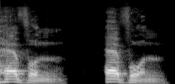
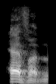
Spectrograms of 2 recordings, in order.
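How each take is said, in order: First: "heaven" with a full second vowel, "heh-von"; wrong full vowel. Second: "heaven" as "hev'n", pitched low; dropped E. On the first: Teacher showing what not to say, wrong "heaven". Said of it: "not that". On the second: Teacher showing the E is gone, "heaven" as hev'n. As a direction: close "heaven" from v right onto n. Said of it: "like the E wasn't there". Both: Shown as a demonstration.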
